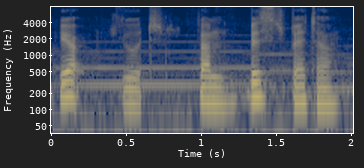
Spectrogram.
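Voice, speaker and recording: A man in an improvised adventure roleplay, talking conversationally and haltingly as he searches for words. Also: medium pitch, fairly even intonation, darkish tone. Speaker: player in an improvised pirate adventure audio play. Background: faint music.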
